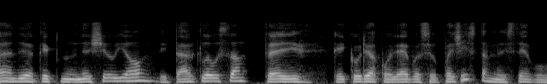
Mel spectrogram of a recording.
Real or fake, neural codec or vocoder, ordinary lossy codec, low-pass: fake; codec, 16 kHz, 1 kbps, FunCodec, trained on LibriTTS, 50 frames a second; AAC, 64 kbps; 7.2 kHz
